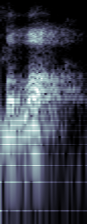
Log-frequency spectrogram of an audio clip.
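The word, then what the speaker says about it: מלך: And the word is malak. The word is malak. Ma, la, and the character ka connected. Malak.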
